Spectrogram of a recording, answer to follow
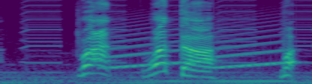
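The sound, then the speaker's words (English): An alarm goes off in a few wailing bursts, each a rich, buzzy tone that swoops up and down in pitch before cutting out, followed by one shorter final blip. “My alarms are going off,”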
